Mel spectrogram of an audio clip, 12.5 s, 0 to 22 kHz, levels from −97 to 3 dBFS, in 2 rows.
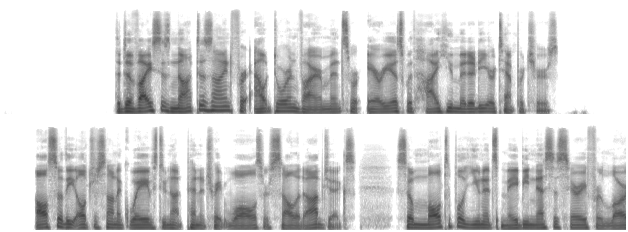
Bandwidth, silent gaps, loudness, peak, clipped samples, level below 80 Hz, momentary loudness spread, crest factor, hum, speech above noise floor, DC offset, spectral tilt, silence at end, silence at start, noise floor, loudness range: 15.5 kHz; 5.92-6.54 s; -30 LUFS; -10 dBFS; under 0.1%; -54 dBFS; 9 LU; 20 dB; none; over 61 dB; under 0.1%; -5 dB/octave; 0 s; 1.15 s; under -90 dBFS; 3 LU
